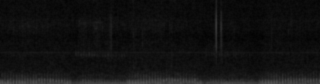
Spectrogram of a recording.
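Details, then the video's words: Amy, a pet cat, purring in her sleep with gentle snoring, a low rattling purr swelling into breathy snores, with a brief sharp tick midway. "Compilation of Amy Purring & Snoring"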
